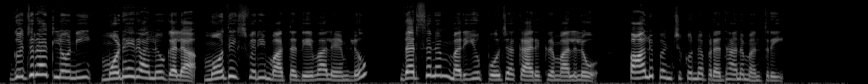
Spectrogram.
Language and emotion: Telugu, neutral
